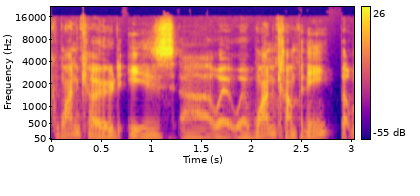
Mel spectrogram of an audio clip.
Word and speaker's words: OneQode: What is OneCode? How is it spelt? – It's spelt O-N-E-Q-O-D-E. Nice. So OneCode.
